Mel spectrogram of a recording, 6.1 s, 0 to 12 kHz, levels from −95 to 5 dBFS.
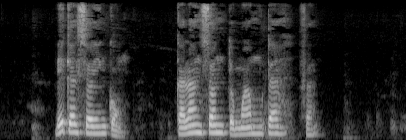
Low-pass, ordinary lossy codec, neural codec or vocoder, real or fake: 10.8 kHz; AAC, 64 kbps; none; real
